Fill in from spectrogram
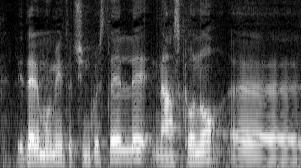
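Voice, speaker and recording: A man speaks at a moderate pace. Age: 30s. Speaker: political candidate. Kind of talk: campaign statement to camera. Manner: hesitant, with filler sounds.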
